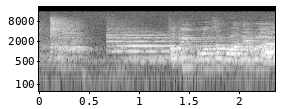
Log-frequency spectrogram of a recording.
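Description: Bell-like tone ringing steadily in a horror sketch's soundtrack, starting about half a second in after a brief rushing hiss.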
